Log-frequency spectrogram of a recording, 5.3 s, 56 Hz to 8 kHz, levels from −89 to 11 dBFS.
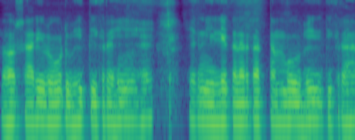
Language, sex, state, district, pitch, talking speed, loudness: Hindi, male, Uttar Pradesh, Lucknow, 110 Hz, 170 wpm, -18 LUFS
